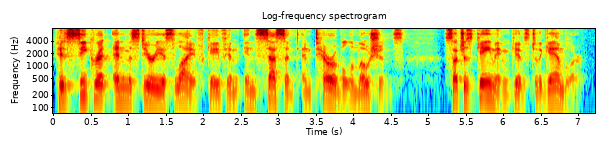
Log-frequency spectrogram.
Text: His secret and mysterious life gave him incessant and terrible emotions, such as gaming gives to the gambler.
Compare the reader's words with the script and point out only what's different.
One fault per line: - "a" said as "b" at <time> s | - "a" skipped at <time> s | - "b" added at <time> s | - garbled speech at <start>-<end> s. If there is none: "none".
none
